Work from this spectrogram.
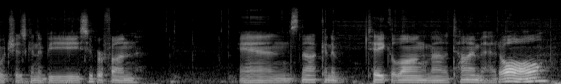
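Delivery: heavy, dry, sarcastic understatement.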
